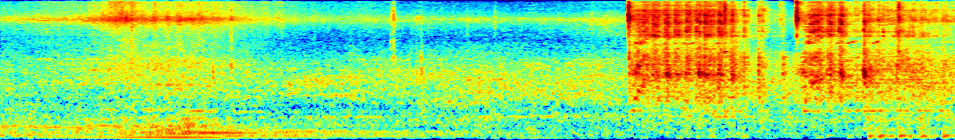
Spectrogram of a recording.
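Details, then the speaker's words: Yamaha New Vixion motorcycle that had only clicked on the starter, after the new starter part was refitted: a short starter whir catches at once and the engine fires and settles into an even run, a normal start. "Oke, bisa hidup ya teman-teman ya."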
